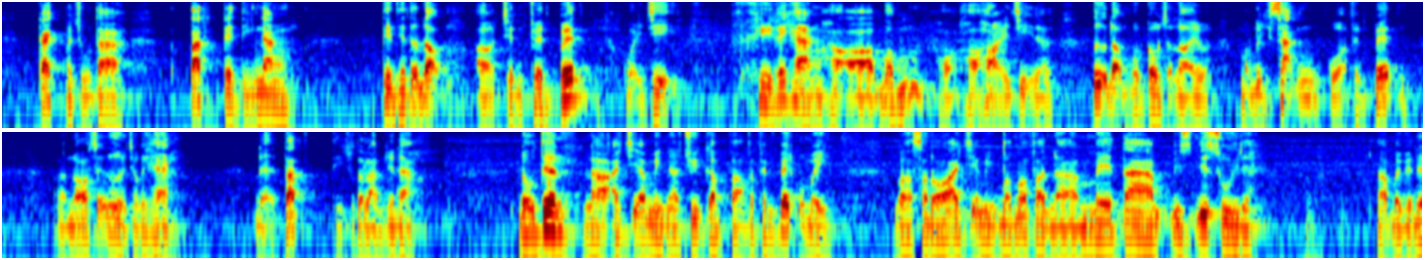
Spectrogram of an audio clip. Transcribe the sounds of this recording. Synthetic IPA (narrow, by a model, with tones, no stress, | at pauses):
ka˦˥jk̚maː˨˩t͡ɕʊ˨˦ŋ͡mt̪aː˧ | t̪a˦˥t̚kaː˨˦jt̪ï˧˦ŋ̟na˧ŋ | t̪i˧nɲi˨˦t̪ɨ̰˧˨ɗə̰˧˨wŋ͡mʔəː˧˩t͡ɕe˧nfe˧npe˦˥t̚ku˧˩əʔa˨˧˩jt͡ɕḭ˧˨ | xi˧xa˦˥k̟̚haː˨˩ŋɦɔ̰˧˨ɓə˨˦mhɦɔ̰˧˨ɦɔ˧˩jt͡ɕḭ˧˨˩ | t̪ɨ̰˧˨ɗə̰˧˨wŋ͡mkɔ˧nkə˧wt͡ɕəː˧˩ləː˨˩jm˨˩t̚ɗḭ˧˨ŋ̟sa̰˧˥nku˧˩əfe˧npe˦˥t̚ | nɔ˨˦sɛ̰˧˥ɣɨ˧˩t͡ɕɔ˧xa˦˥k̚haː˨˩ŋ | ɗe˧˩t̪a˦˥t̚t̪ʰi˨˩t͡ɕʊ˦ŋ͡mt̪aː˧lːmɲ˧t̪ʰe˦naː˨˩w | ɗə˨˩wt̪i˧ənlaː˨˩ʔa˧jŋ̟t͡ɕḭ˧˨˧mï˨˩ŋ̟a˨˩t͡ɕwi˧kə˨˩p̚vaː˨˩wkaː˨˦jfɛ˧npe˦˥t̚ku˧˩əmï˨˩ŋ̟ | vaː˨˩sa˧wɗɔ˨˦ʔa˧jŋ̟t͡ɕḭ˧mi˨˩ŋ̟ɓə˨˦mʔəː˧˩fə˨˩nə˨˩me˧t̪aː˧ɓi˧sni˦˥su˧jne˨˩˧ | ɓəː˧˩jvi˨˩ɗ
